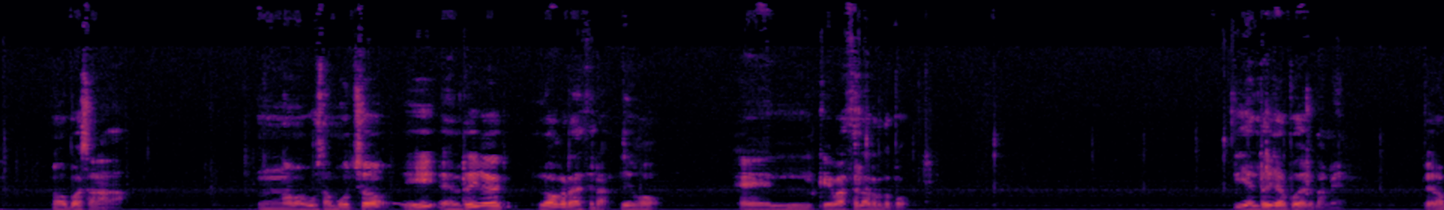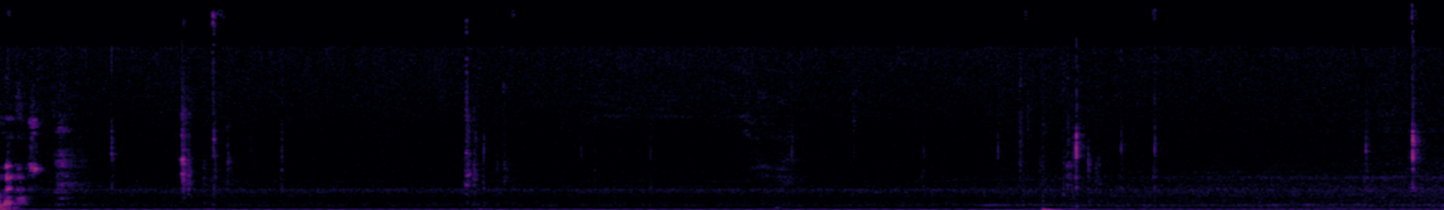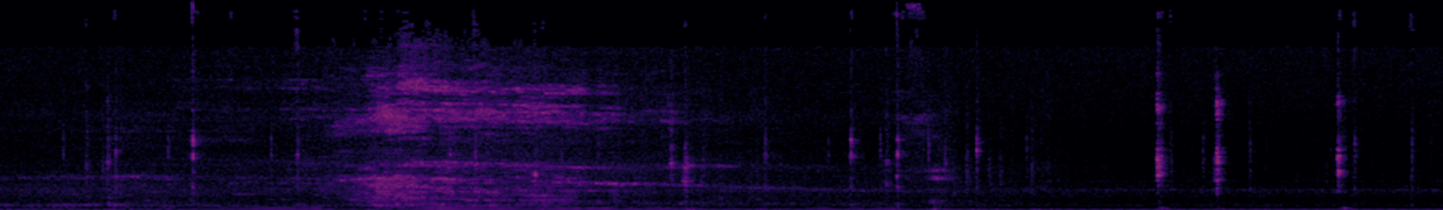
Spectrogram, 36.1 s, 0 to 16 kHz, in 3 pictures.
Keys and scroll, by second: 1.9 s, 13.6 s, 15.9 typing, 20.8 typing, 24.8 typing, 29.6 d, 32.0-33.0 typing.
